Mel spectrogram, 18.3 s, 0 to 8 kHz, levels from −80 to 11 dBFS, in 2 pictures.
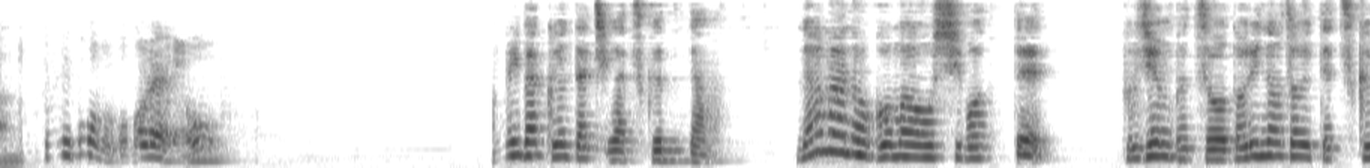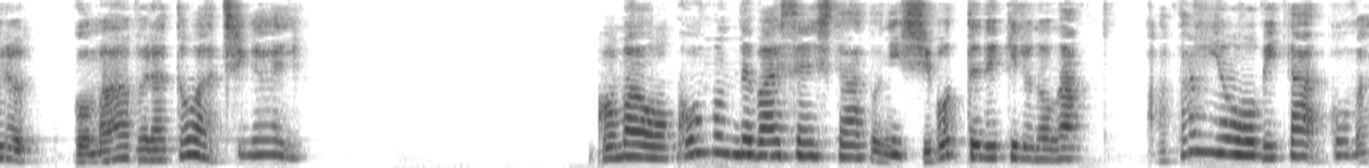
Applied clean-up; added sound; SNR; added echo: neural mask model DeepFilterNet 3.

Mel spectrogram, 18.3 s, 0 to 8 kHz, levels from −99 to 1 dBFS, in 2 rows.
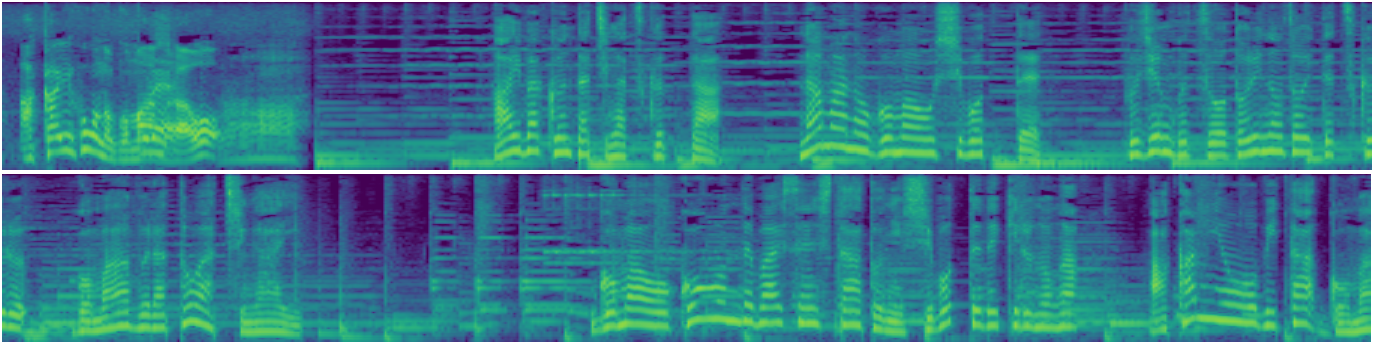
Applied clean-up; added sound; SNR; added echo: none; none; none; none.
